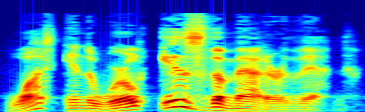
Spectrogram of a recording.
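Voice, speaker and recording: A man voicing a shrewd, brisk gentleman in an audiobook, animated, questioning and a little impatient. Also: low-pitched, slightly rough, no echo, clean studio sound, exaggerated voice. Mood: curious. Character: D'Artagnan, brisk, shrewd, exclaiming gentleman friend. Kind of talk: audiobook character acting.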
